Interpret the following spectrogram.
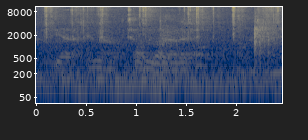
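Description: Indistinct voices talking, with a scattering of short, sharp clicks over them.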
